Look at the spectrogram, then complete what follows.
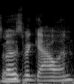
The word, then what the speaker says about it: Rose McGowan: was from the rose mcgee how do you pronounce the rose mcewen rose mcgowan rose mcgowan that's the only character i got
